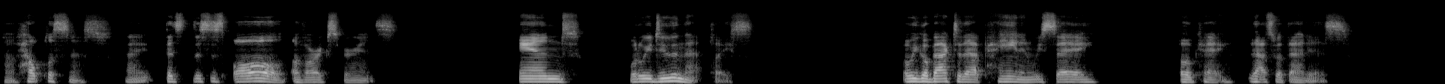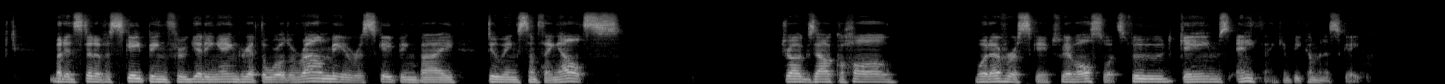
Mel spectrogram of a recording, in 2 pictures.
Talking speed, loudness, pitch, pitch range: 135 wpm, -26 LUFS, 120 Hz, 110-130 Hz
